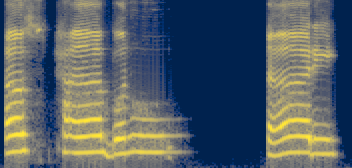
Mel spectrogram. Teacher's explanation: अस में स्वाद हैवी ह को लंबा खींचना है अलिफ के बराबर और बुन जब पढ़ेंगे नून के के साथ जाके जुड़ेंगे तो नून पे तशदीद की वजह से बड़ा गुना होगा।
